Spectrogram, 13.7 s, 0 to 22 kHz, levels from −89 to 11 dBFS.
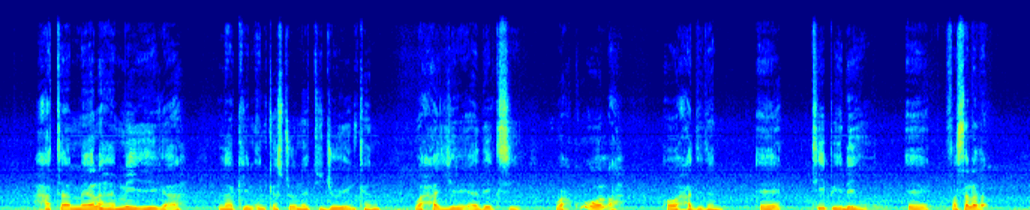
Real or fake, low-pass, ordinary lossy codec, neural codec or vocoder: real; 19.8 kHz; none; none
